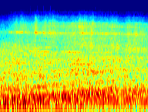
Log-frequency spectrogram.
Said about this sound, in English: Here comes a plane now. Coming in right now.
